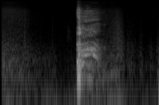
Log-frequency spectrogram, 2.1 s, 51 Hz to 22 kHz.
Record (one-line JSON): {"cough_length": "2.1 s", "cough_amplitude": 4710, "cough_signal_mean_std_ratio": 0.33, "survey_phase": "beta (2021-08-13 to 2022-03-07)", "age": "18-44", "gender": "Female", "wearing_mask": "No", "symptom_none": true, "smoker_status": "Never smoked", "respiratory_condition_asthma": false, "respiratory_condition_other": false, "recruitment_source": "REACT", "submission_delay": "1 day", "covid_test_result": "Negative", "covid_test_method": "RT-qPCR"}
